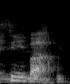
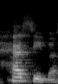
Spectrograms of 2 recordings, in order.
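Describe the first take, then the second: First: The opening h sound is missing. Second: The opening h sound is clearly heard. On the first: The speaker calls it wrong. "That would be wrong" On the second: The speaker calls it right. "when you say the fatha, you start using vibrations too"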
